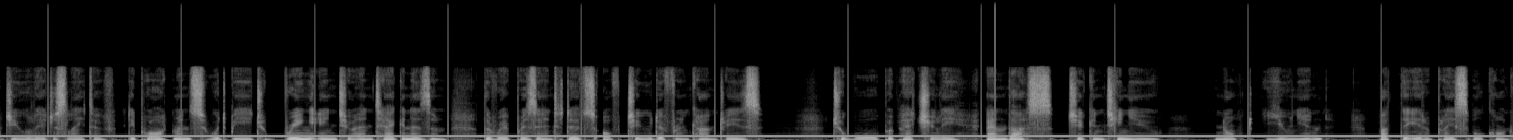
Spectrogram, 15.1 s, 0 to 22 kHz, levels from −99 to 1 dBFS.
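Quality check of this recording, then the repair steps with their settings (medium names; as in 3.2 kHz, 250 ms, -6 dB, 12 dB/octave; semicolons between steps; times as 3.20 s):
tick 45 rpm -23 dBFS
whine 730 Hz -38 dBFS
9.95 s: pop -13 dBFS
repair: de-click; band-stop 730 Hz, Q 30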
